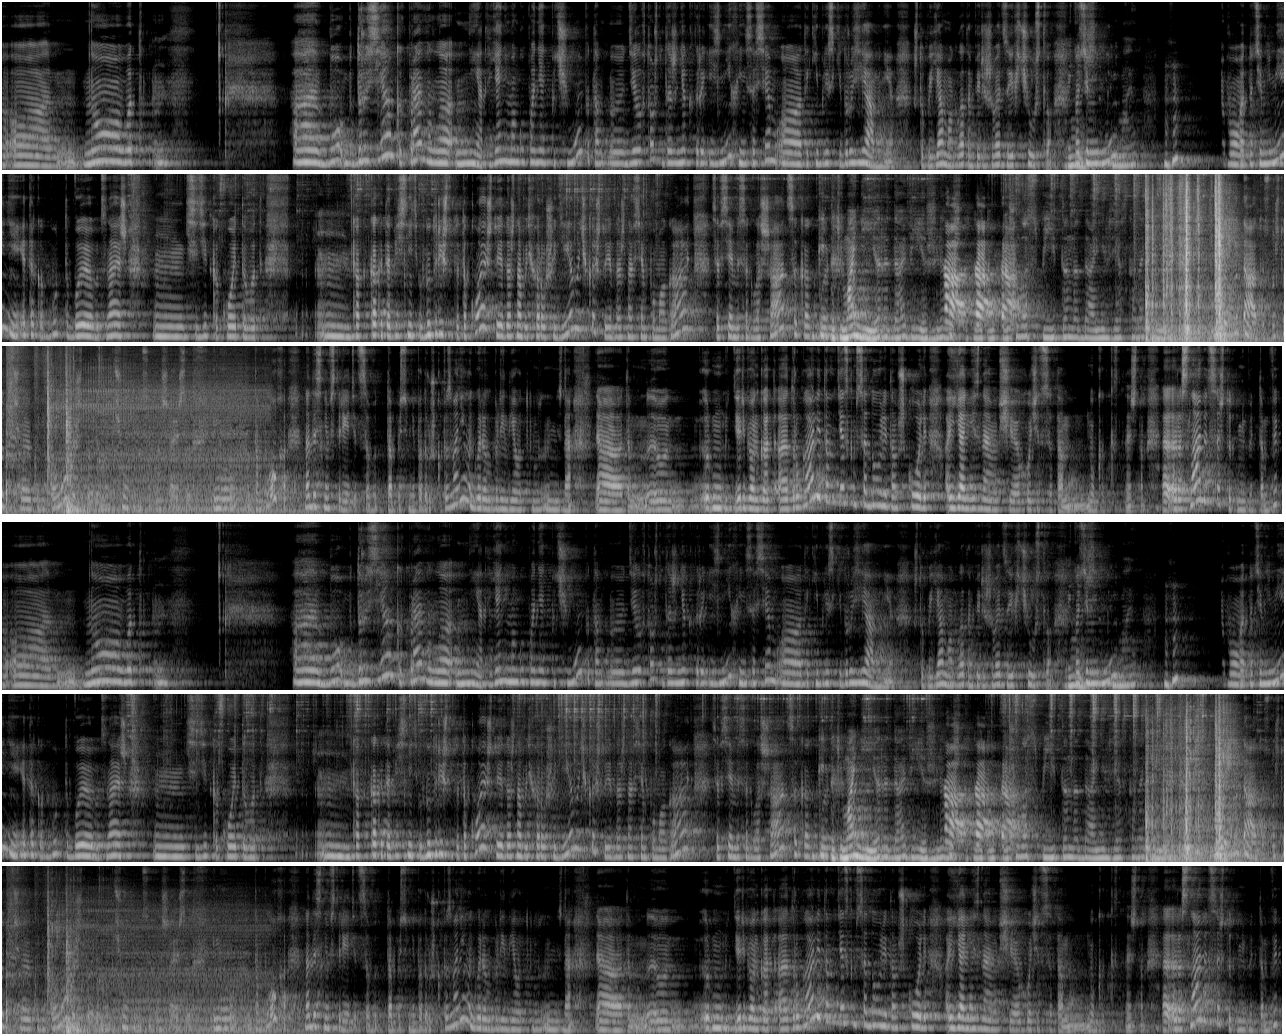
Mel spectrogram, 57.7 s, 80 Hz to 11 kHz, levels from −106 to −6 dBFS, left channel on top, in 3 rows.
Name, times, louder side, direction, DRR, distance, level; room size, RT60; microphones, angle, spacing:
voice 1, 0.0-2.0 2.2-2.8 3.3-4.1 4.3-16.7 18.3-23.5 23.9-32.1 33.3-34.5 37.4-57.6, left 2 dB, 35° left, 5 dB, 1.7 m, -45 dB
voice 2, 15.9-16.4 16.7-17.0 17.4-17.7 31.5-37.3, left 1 dB, 10° left, 3 dB, 0.9 m, -42 dB
Keys jangling, 21.0-21.3 21.6-26.1 26.8-29.1 29.7-31.7 32.1-33.2 33.6-33.7 34.0-34.7 34.9-37.6 38.0-38.2, right 7 dB, 55° right, 4.0 m, -49 dB
sound 1, 36.2-43.3, left 8 dB, 85° left, 1.4 m, -39 dB
24.5 x 19.0 x 9.9 m, 1.3 s
head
